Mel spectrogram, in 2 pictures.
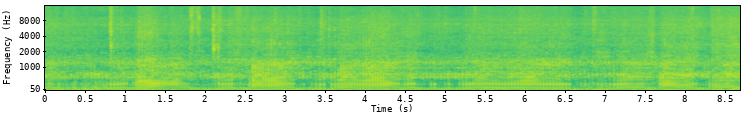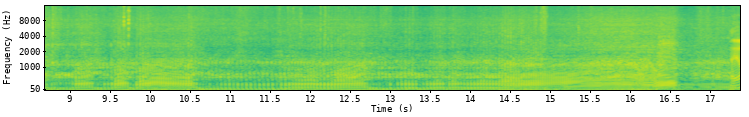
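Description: A 2023 Yamaha YZ450F dirt bike running a 350-style engine map rides through woods, its loud engine revving and dropping continuously up close with clattering over rough terrain.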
